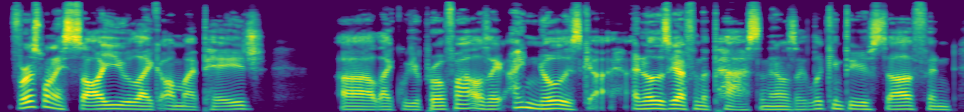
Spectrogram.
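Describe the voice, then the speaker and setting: A man's voice: medium pitch, clear, resonant tone, dry recording, studio quality. A man hosting a podcast interview, talking casually and enthusiastically with frequent restarts. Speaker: podcast host.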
